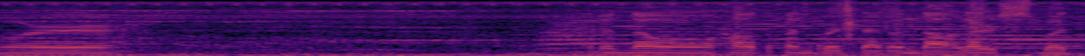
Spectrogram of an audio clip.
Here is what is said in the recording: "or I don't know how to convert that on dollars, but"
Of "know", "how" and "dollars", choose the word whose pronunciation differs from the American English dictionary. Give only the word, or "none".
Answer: dollars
